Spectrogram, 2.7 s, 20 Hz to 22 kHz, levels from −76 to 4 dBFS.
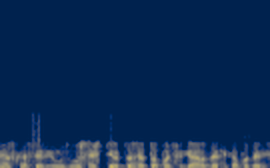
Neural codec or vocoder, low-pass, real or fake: none; 7.2 kHz; real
